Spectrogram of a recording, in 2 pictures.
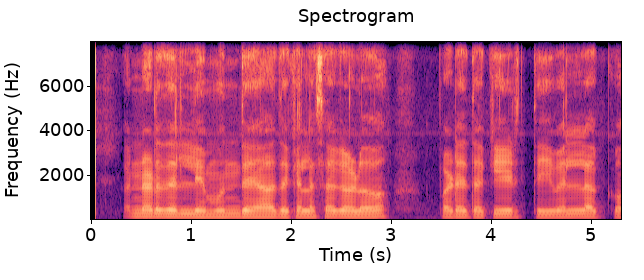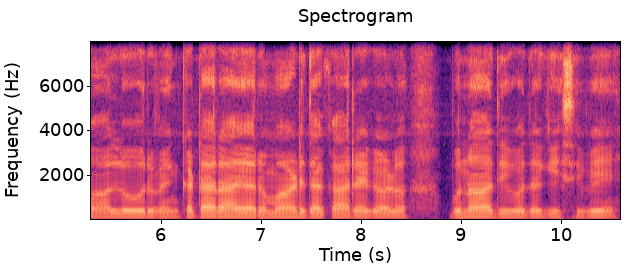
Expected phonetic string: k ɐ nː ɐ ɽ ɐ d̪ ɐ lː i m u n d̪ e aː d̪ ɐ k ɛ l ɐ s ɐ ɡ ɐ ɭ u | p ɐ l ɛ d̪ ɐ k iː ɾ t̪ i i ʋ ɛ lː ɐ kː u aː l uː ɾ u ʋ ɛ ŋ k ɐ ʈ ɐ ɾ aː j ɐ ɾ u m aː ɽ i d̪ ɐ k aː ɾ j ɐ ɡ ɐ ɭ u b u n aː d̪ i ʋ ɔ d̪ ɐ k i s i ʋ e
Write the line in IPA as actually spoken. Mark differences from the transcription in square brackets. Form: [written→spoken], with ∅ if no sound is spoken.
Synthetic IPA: k ɐ nː ɐ ɽ ɐ d̪ ɐ lː i m u n d̪ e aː d̪ ɐ k ɛ l ɐ s ɐ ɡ ɐ ɭ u | p ɐ [l→ɽ] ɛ d̪ ɐ k iː ɾ t̪ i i ʋ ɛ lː ɐ kː u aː l uː ɾ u ʋ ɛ ŋ k ɐ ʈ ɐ ɾ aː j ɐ ɾ u m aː ɽ i d̪ ɐ k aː ɾ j ɐ ɡ ɐ ɭ u b u n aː d̪ i ʋ ɔ d̪ ɐ [k→ɡ] i s i ʋ e

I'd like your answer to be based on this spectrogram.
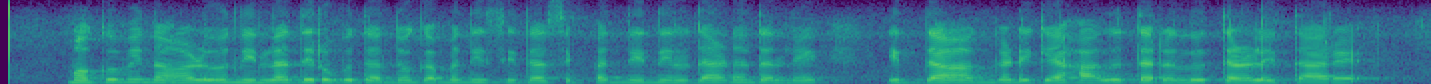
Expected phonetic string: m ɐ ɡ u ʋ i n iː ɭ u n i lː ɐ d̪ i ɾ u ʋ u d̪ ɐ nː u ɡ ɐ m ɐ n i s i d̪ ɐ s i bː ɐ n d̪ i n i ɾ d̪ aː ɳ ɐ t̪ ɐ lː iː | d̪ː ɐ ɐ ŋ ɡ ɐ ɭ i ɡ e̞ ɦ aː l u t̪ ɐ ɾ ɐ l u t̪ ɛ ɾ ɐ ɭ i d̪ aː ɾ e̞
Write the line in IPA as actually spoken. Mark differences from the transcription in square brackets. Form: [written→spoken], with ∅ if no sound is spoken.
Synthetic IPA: m ɐ ɡ u ʋ i n [iː→aː] ɭ u n i lː ɐ d̪ i ɾ u ʋ u d̪ ɐ nː u ɡ ɐ m ɐ n i s i d̪ ɐ s i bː ɐ n d̪ i n i [ɾ→l] d̪ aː ɳ ɐ [t̪→d̪] ɐ lː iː | d̪ː ɐ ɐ ŋ ɡ ɐ [ɭ→ɽ] i ɡ e̞ ɦ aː l u t̪ ɐ ɾ ɐ l u t̪ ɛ ɾ ɐ ɭ i [d̪→d̪ː] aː ɾ e̞

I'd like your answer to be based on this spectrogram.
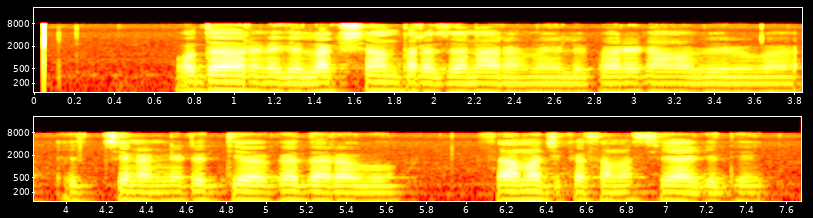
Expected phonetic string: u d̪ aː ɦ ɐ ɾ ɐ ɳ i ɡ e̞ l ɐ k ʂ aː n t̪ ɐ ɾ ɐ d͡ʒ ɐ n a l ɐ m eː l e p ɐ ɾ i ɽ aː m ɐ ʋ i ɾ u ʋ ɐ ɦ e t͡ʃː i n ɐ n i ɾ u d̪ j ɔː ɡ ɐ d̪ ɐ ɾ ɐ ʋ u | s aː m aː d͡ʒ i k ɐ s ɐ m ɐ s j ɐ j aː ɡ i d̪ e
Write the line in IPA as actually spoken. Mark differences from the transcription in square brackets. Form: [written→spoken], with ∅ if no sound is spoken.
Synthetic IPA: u d̪ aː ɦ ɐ ɾ ɐ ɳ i ɡ e̞ l ɐ k ʂ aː n t̪ ɐ ɾ ɐ d͡ʒ ɐ n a [l→ɾ] ɐ m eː l e p ɐ ɾ i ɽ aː m ɐ ʋ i ɾ u ʋ ɐ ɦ e t͡ʃː i n ɐ n i ɾ u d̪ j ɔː ɡ ɐ d̪ ɐ ɾ ɐ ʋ u | s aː m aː d͡ʒ i k ɐ s ɐ m ɐ s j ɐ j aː ɡ i d̪ e

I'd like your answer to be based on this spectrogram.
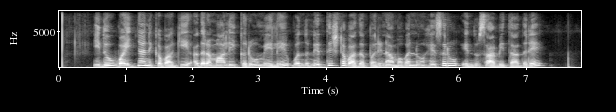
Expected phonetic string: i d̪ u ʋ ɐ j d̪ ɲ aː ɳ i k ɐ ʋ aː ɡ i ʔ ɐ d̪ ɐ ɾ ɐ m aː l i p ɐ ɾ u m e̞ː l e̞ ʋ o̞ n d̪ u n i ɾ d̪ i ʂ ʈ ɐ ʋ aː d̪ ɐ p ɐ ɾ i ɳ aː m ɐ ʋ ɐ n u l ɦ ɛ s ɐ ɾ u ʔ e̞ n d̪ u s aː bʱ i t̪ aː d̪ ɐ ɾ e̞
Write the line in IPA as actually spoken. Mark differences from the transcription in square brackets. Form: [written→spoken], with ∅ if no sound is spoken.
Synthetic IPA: i d̪ u ʋ ɐ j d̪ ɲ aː [ɳ→n] i k ɐ ʋ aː ɡ i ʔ ɐ d̪ ɐ ɾ ɐ m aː l i [p→k] ɐ ɾ u m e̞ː l e̞ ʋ o̞ n d̪ u n i ɾ d̪ i ʂ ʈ ɐ ʋ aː d̪ ɐ p ɐ ɾ i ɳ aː m ɐ ʋ ɐ [n→nː] u [l→∅] ɦ ɛ s ɐ ɾ u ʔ e̞ n d̪ u s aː bʱ i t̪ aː d̪ ɐ ɾ e̞

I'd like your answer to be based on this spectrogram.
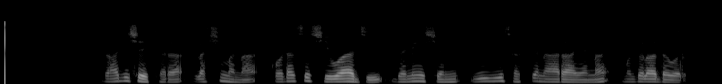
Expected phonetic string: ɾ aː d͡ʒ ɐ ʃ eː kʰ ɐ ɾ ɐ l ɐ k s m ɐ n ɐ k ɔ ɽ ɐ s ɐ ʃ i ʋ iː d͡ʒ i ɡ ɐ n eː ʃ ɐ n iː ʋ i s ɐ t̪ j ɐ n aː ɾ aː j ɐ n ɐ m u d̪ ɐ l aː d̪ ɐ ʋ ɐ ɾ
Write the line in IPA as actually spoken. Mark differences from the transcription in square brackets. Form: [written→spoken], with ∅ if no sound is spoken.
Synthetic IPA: ɾ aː d͡ʒ ɐ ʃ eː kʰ ɐ ɾ ɐ l ɐ k [s→ʂ] m ɐ n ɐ k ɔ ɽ ɐ s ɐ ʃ i ʋ [iː→aː] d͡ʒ i ɡ ɐ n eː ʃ ɐ n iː ʋ i s ɐ t̪ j ɐ n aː ɾ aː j ɐ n ɐ m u d̪ ɐ l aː d̪ ɐ ʋ ɐ ɾ

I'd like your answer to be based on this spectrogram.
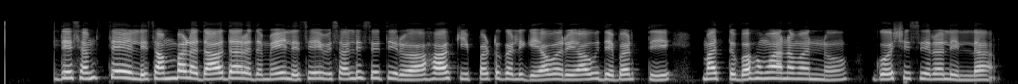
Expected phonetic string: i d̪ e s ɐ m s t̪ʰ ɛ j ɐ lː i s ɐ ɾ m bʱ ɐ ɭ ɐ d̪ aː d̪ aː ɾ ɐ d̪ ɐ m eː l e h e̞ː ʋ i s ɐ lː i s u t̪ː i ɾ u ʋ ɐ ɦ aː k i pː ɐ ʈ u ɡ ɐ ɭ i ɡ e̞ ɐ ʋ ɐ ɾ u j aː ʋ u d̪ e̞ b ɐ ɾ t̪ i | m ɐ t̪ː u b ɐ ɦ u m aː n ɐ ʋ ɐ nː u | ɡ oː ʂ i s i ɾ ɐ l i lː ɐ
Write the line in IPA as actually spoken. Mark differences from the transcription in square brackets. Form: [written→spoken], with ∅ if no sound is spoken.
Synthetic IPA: i d̪ e s ɐ m s t̪ʰ ɛ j ɐ lː i s ɐ [ɾ→∅] m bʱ ɐ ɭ ɐ d̪ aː d̪ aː ɾ ɐ d̪ ɐ m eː l e [h→s] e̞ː ʋ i s ɐ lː i s u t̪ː i ɾ u ʋ ɐ ɦ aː k i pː ɐ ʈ u ɡ ɐ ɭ i ɡ e̞ ɐ ʋ ɐ ɾ u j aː ʋ u d̪ e̞ b ɐ ɾ t̪ i | m ɐ t̪ː u b ɐ ɦ u m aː n ɐ ʋ ɐ nː u | ɡ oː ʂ i s i ɾ ɐ l i lː ɐ

